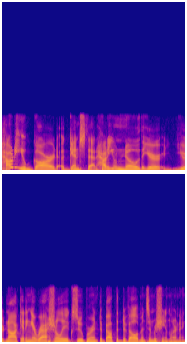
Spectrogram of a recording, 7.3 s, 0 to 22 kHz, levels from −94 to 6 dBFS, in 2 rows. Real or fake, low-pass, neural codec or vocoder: real; 7.2 kHz; none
